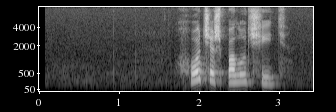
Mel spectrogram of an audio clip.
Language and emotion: Russian, neutral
